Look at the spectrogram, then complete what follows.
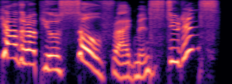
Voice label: Female High Elf Emote Bartender Picked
